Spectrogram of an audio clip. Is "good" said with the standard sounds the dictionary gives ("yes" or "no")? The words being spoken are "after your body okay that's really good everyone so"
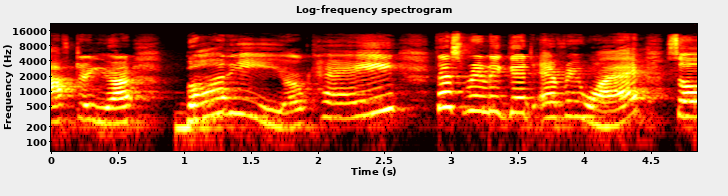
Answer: yes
